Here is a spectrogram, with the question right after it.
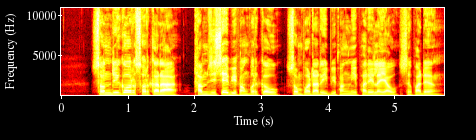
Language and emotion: Bodo, neutral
